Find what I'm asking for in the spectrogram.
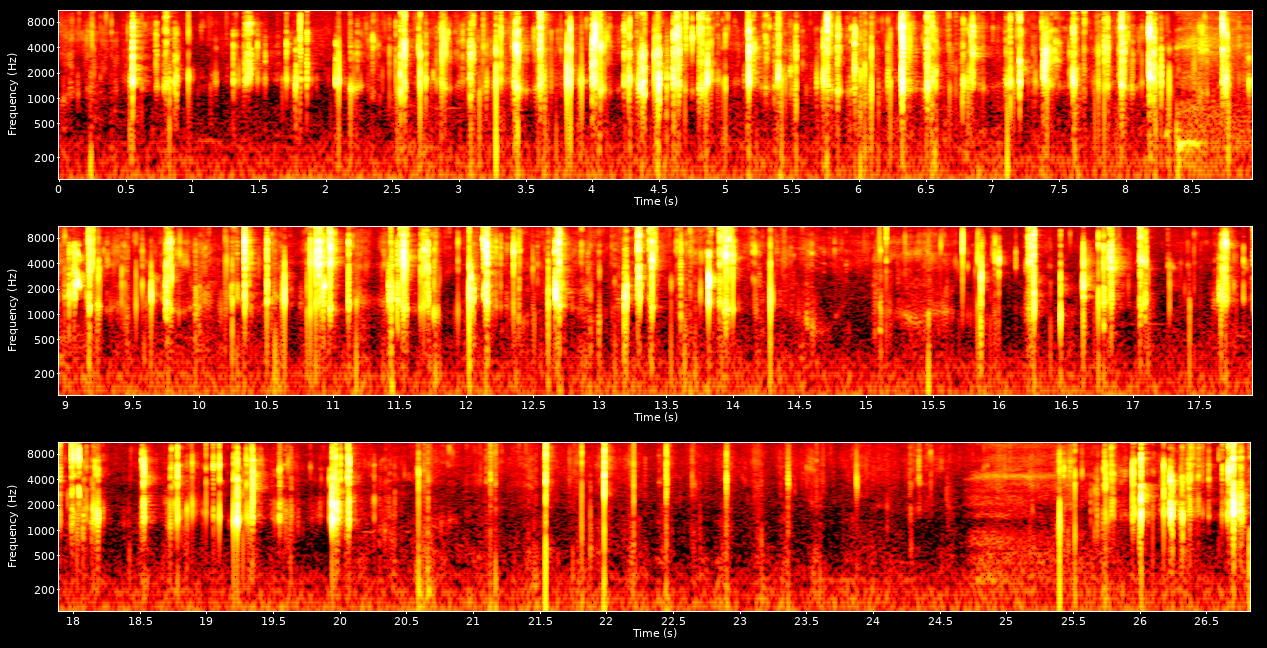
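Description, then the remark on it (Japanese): Wet, squelchy rubbing of a generous amount of lotion on skin, with hands pressed and rubbed between breasts and the lotion foaming. Dense, crackling slick sounds come in rapid irregular bursts, with a few brief pauses. No voices are heard. “結構ローションたっぷりめに塗ったので超エロい音が出ると思います。”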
